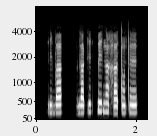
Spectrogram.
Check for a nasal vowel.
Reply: present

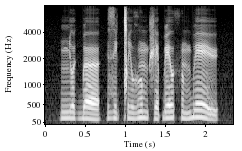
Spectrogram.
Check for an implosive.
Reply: present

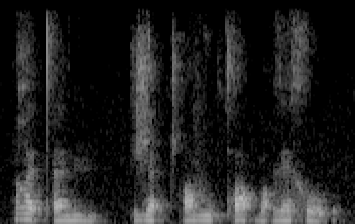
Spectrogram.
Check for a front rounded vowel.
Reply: present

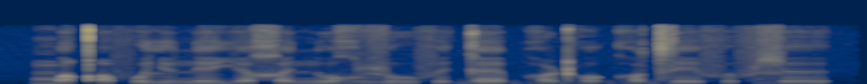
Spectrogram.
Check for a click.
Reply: absent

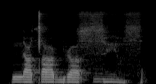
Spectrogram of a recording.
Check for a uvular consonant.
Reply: absent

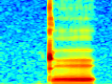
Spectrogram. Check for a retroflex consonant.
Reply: present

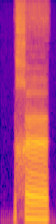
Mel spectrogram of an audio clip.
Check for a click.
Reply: absent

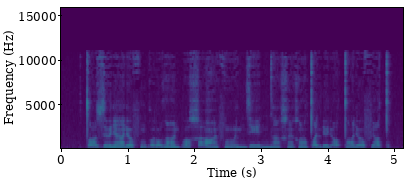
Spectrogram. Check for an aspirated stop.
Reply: absent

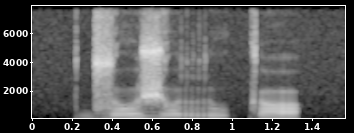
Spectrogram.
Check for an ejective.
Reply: absent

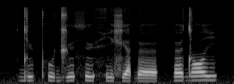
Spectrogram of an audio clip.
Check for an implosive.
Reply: present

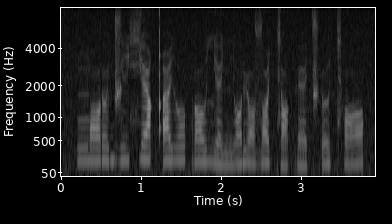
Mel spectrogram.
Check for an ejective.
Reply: present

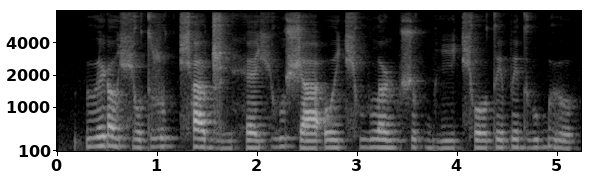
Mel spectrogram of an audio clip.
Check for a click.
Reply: absent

